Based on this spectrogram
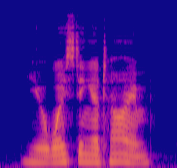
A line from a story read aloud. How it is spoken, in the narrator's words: Tyler murmurs, too low for anyone else to hear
